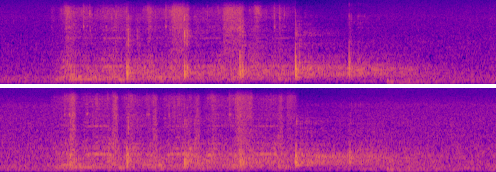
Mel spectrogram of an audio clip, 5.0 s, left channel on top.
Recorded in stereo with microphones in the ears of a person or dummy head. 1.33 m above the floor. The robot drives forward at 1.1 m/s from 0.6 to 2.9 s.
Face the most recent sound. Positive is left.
turn(degrees=-45)  # may be behind; listen again after turning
